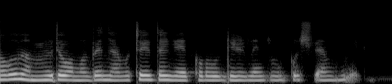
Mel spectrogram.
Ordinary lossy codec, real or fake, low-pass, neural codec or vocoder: none; fake; none; codec, 16 kHz, 0.5 kbps, FreqCodec, larger model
